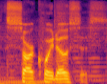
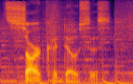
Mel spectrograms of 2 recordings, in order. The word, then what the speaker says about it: sarcoidosis: It's sarcoidosis, not sarcaidosis. Sarcoidosis. Koi, like the fish.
